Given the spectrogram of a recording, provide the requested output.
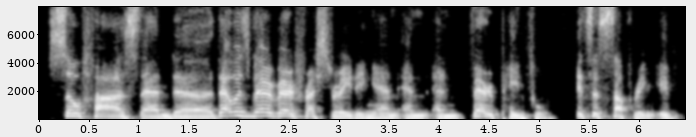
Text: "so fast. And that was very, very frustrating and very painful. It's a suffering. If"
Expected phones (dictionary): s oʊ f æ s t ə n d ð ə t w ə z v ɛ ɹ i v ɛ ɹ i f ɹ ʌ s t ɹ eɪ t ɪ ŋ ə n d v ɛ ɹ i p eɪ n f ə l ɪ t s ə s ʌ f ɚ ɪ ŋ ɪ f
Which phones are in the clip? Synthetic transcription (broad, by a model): s oʊ f æ s t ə n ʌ ð ə t w ə z v ɛ ɹ i v ɛ ɹ i f ɹ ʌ s t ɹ eɪ t ɪ ŋ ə n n v ɛ ɹ i p eɪ n f ə l ɪ t s ə s ʌ f ɚ ɪ ŋ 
